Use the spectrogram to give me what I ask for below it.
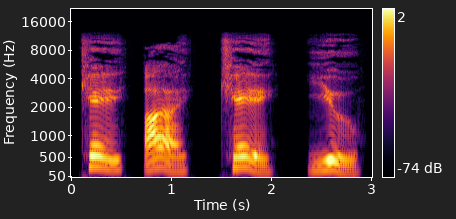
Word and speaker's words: kiku: K I K U. I listen to music. Kiku sounds like kick.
